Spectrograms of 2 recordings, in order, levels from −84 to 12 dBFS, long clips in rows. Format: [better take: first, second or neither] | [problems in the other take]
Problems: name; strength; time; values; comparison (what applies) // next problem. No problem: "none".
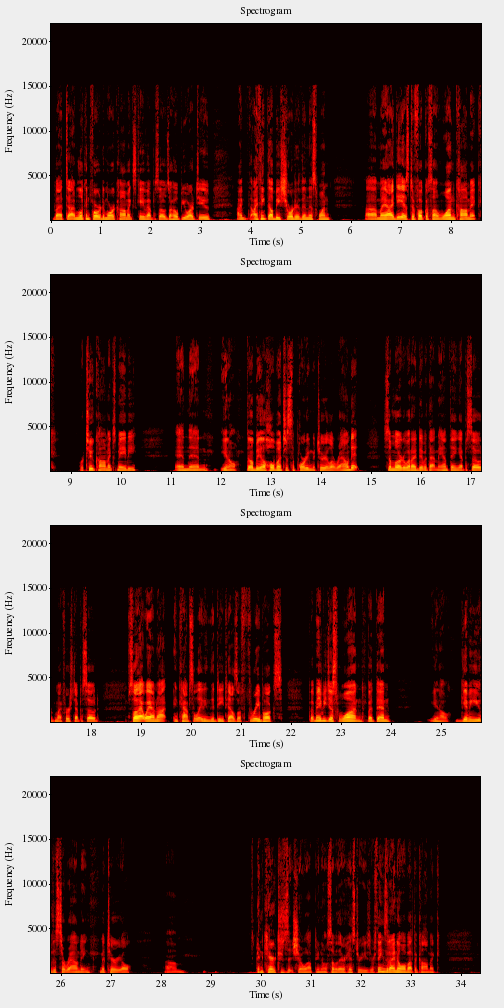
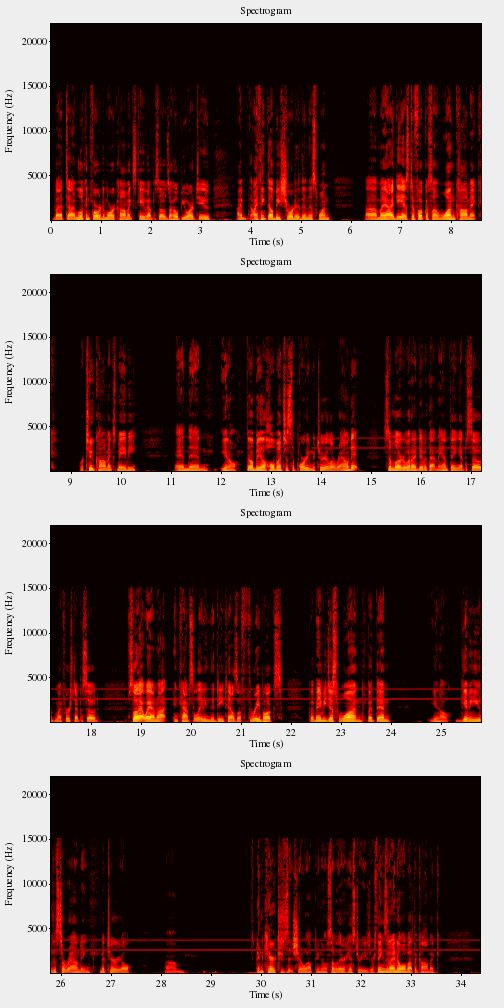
first | high-pitched whine; faint; from 14 s on; 2.5 kHz, 35 dB below the speech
